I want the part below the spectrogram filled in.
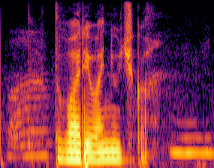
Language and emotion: Russian, neutral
